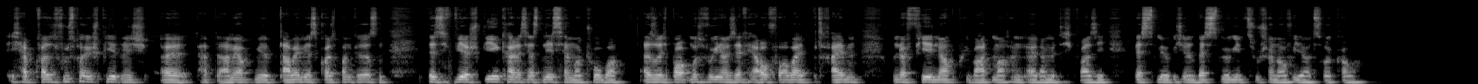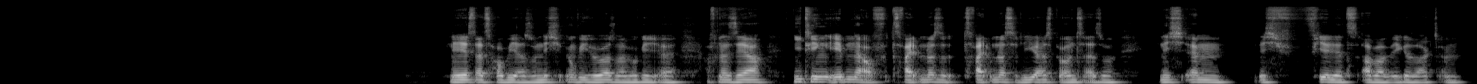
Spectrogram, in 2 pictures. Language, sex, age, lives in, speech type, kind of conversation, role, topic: German, male, 18-19, Germany, conversation, advice, user, Wie setze ich nach einem unvorhergesehenen Ereignis meine Prioritäten neu?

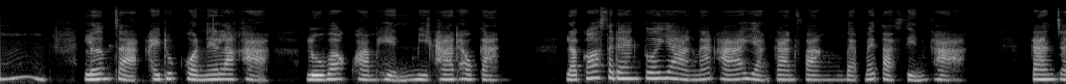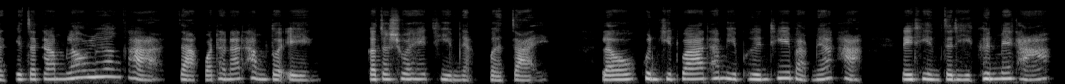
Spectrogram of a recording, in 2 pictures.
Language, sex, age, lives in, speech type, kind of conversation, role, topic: Thai, female, 35-39, Thailand, read, expert-assistant, expert, เทคนิคแบบไหนที่ช่วยให้เราคุยกับคนต่างวัฒนธรรมได้อย่างลื่นไหล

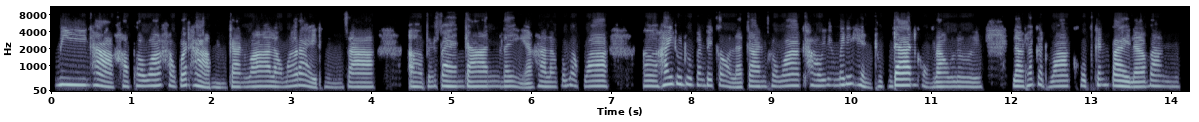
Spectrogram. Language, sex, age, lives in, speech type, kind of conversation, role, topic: Thai, female, 35-39, Thailand, conversation, advice, user, ฉันจะรักษาความเป็นตัวของตัวเองไว้ในความสัมพันธ์ได้อย่างไร?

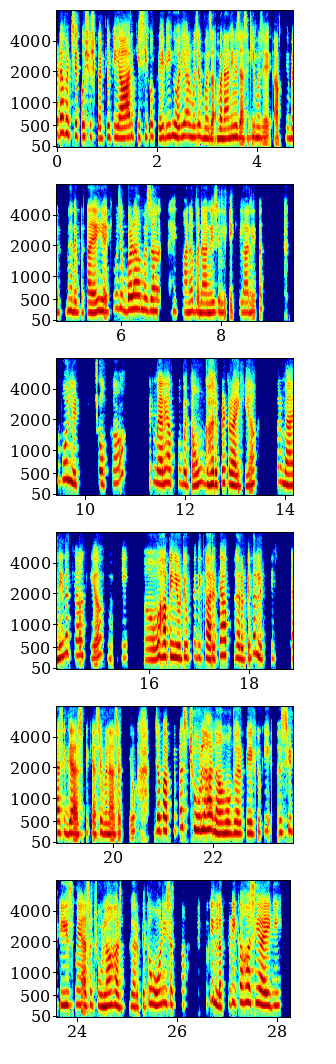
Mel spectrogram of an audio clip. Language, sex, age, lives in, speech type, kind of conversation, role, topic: Hindi, female, 35-39, India, conversation, podcast, guest, Kisi destination par khane ya local dish se judi apni koi yaad share karoge?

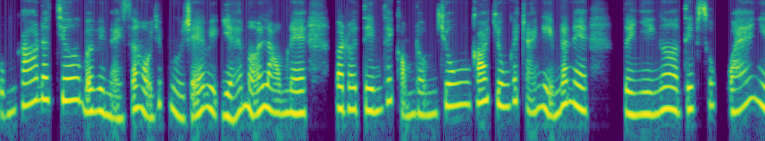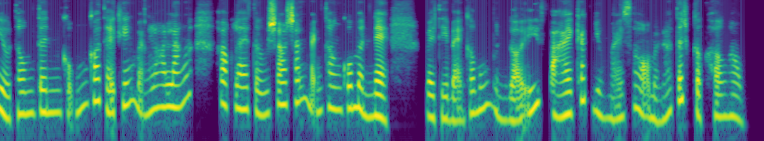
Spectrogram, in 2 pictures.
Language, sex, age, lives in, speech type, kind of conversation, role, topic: Vietnamese, female, 25-29, Vietnam, read, expert-assistant, expert, Người Việt mình có cách chịu đau khác với người nước ngoài không? Điều gì làm nên sự khác biệt đó?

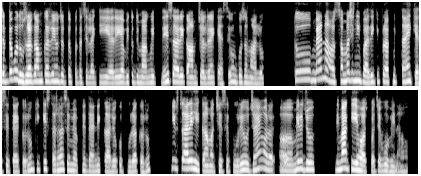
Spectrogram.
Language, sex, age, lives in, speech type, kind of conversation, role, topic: Hindi, female, 40-44, India, conversation, advice, user, दैनिक कार्यों की प्राथमिकता तय न कर पाना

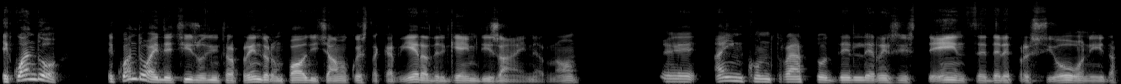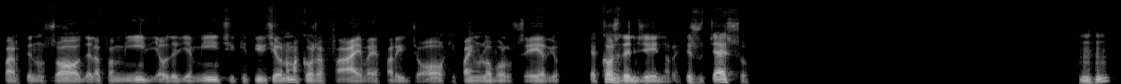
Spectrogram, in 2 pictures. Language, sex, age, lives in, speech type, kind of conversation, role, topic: Italian, male, 55-59, Italy, conversation, podcast, host, Come hai scoperto che cosa ti appassiona davvero nella vita?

